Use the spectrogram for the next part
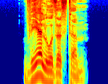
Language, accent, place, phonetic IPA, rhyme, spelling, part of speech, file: German, Germany, Berlin, [ˈveːɐ̯loːzəstəm], -eːɐ̯loːzəstəm, wehrlosestem, adjective, De-wehrlosestem.ogg
- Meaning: strong dative masculine/neuter singular superlative degree of wehrlos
